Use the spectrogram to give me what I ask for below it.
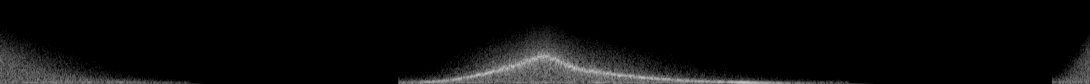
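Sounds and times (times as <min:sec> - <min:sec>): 
long electronic space whoosh: 0:04.0 - 0:08.5.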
